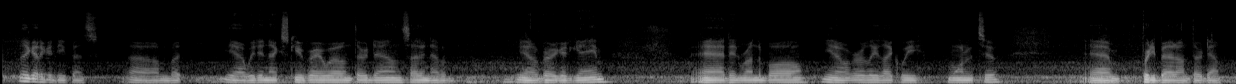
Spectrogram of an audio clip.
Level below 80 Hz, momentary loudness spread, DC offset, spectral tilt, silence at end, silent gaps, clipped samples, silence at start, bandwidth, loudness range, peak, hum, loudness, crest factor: -52 dBFS; 16 LU; under 0.1%; -9 dB/octave; 0 s; none; under 0.1%; 0 s; 9.4 kHz; 2 LU; -4 dBFS; none; -25 LUFS; 20 dB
